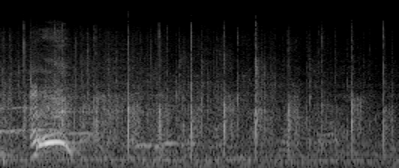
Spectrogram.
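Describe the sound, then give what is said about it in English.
Audience applause at a community gathering: a brief voice or cheer at the start, then scattered, sharp claps that keep going at a sparse, uneven pace. “Give yourself a big hand. We did it.”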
